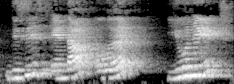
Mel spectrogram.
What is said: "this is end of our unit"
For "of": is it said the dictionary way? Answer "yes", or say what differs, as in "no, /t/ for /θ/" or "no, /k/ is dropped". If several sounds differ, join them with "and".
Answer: no, /p/ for /v/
